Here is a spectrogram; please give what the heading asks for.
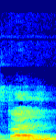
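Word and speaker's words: ptyalin: is also termed as styling this p is silent t y a l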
